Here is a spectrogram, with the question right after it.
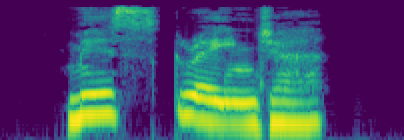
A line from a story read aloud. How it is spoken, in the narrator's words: she said in a soothing voice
